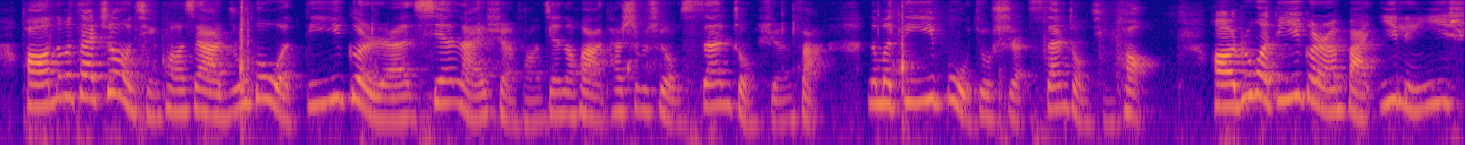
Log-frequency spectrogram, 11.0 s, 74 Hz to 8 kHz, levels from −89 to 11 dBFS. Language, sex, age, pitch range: Chinese, female, 30-49, 190-270 Hz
